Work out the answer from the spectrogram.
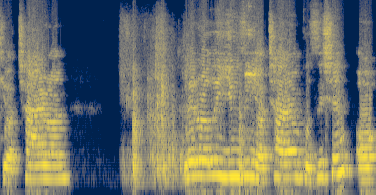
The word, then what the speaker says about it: Chiron: Studying your charts and literally looking at your Chiron, literally using your Chiron position, or Chiron, some people pronounce it that way, which is your deepest wound.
